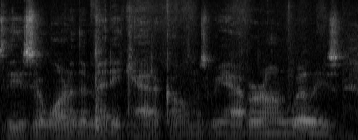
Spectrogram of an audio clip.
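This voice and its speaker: Quiet speech moves at a fairly quick pace with monotone, flat intonation. Room echo is audible. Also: man. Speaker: guitar dealer. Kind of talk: casual explanation to camera. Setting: back room of a guitar shop. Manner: speaking quietly.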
